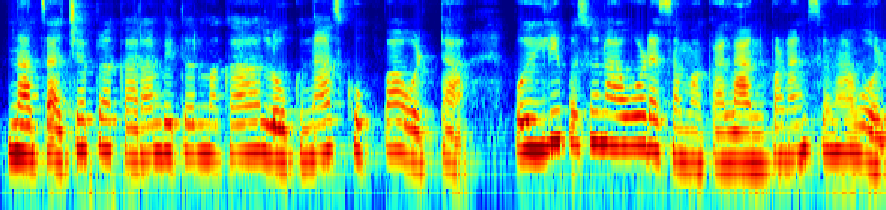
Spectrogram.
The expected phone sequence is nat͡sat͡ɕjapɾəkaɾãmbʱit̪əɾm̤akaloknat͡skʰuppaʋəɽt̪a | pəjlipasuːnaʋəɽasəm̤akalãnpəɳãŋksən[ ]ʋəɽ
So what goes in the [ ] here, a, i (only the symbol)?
a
